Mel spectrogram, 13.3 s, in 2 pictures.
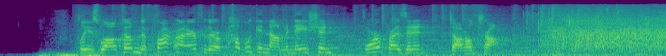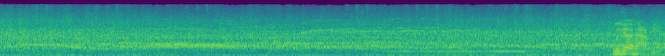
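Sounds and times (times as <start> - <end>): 
speech: 0.8 - 5.2, 12.8 - 13.3
standing ovation applause for Donald Trump at a Republican primary town hall: 5.3 - 13.3
faint cheering: 6.8 - 13.3.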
